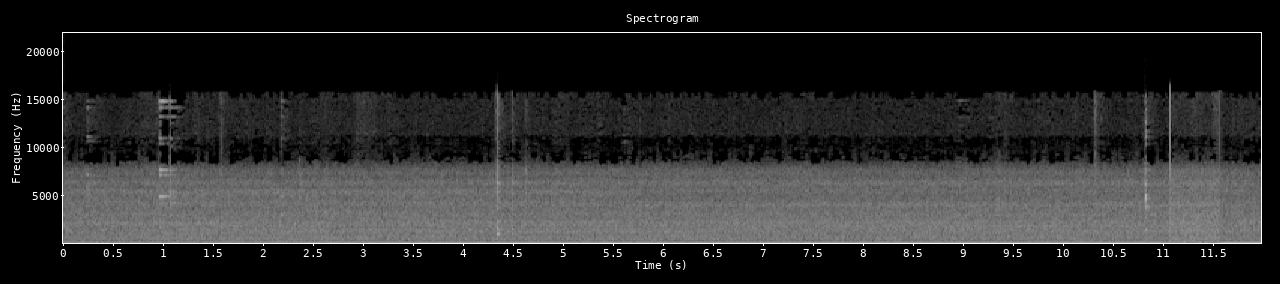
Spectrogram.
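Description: Steady low machine drone with hiss, holding even and stepping up louder just before the end.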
